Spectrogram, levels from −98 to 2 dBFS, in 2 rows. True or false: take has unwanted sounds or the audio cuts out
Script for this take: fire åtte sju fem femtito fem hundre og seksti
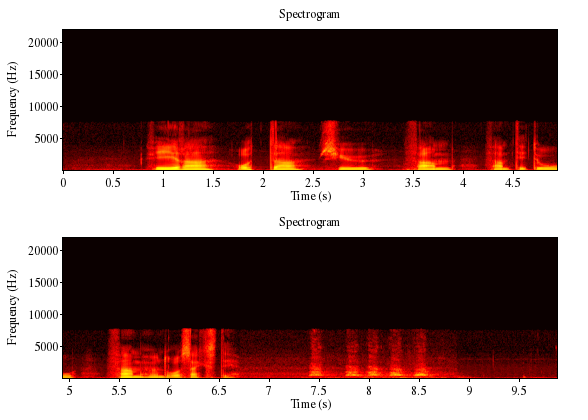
true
